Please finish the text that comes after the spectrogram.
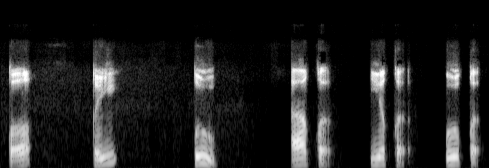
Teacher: তো সেক্ষেত্রে জিহ্বার গোড়া উপরের নরম তালুর সঙ্গে লাগাবো। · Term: কফ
